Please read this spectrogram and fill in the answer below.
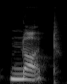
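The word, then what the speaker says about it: note: हैं नॉट okay नॉट बट अगर हम इसी में ई जोड़ देते हैं एन ओ टी ई तो अब हम इसे नॉट नहीं कहेंगे अब इसे हम करेंगे नोट वर्ड को हम थोड़ा सा लंबा खींचें नोट है ना नेक्स्ट इसी तरीके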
